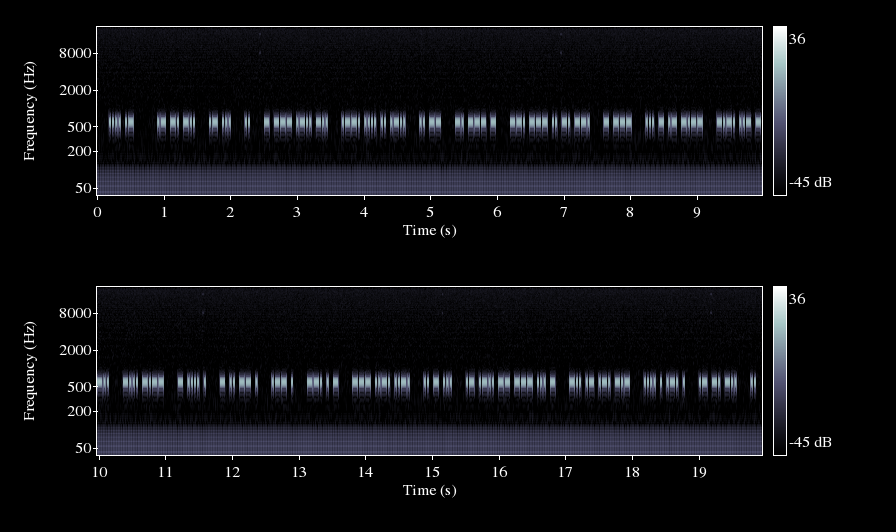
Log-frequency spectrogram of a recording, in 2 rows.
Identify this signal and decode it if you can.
Morse code, heard as a keyed tone, about 48 wpm, 610 Hz. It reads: HA AND AS I TOLD PHIL IM NOT GOING TO STAY CUZ BY THE TIME WE GET OFF ITS ALMOST DARK HERE AND I
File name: archived / CRSnet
